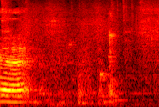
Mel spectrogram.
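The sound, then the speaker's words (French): A studio chair gives a short, tonal, fairly loud creak right at the start, then people talk quietly for the rest of the moment. “Alors, on a des petits soucis avec les chaises au studio.”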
